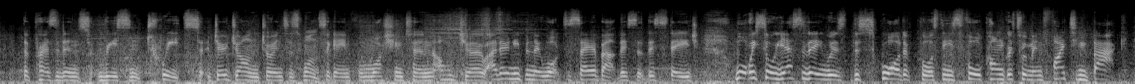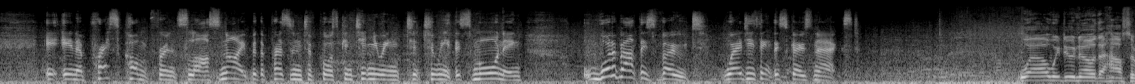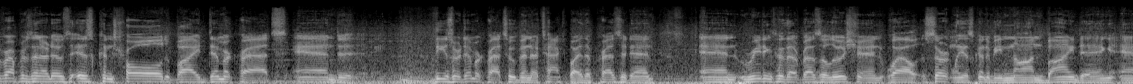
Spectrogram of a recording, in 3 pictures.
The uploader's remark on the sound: live from the New York Stock Exchange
